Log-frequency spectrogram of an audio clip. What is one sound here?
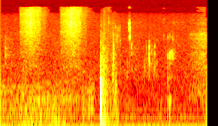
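A block thuds softly as it is placed.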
